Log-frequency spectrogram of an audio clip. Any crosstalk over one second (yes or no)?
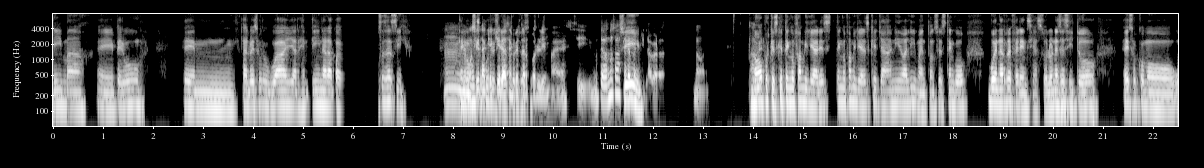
yes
